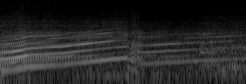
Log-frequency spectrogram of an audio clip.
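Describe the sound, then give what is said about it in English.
A Pininfarina sports car engine revs up in a steady climbing whine, drops briefly with a gear change about halfway, then keeps accelerating, loud with no voices. “Nice car. It's a Pininfarina”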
